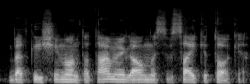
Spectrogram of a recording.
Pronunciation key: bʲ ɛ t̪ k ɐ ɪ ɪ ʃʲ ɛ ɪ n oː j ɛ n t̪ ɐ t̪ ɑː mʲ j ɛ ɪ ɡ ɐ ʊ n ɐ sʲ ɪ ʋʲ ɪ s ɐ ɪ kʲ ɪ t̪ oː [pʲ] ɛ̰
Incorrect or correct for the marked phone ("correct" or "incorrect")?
incorrect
